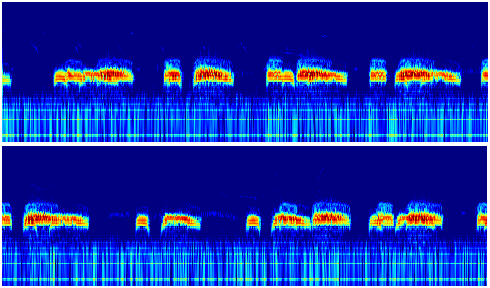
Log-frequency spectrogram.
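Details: Decoy spotted dove in a bird trap setting, Ninh Thuận, cooing loud and close: dense runs of short and drawn-out low coos, overlapping with barely a pause, nearly one a second, faint twitters in the background.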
